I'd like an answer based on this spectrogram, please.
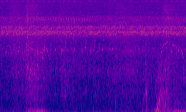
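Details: Common hippopotamus pod at sunset, Duba Plains in the Okavango Delta: two deep, rumbling grunting bursts with strong low resonance, each under a second, about two and a half seconds apart, over a steady high insect drone.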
